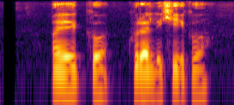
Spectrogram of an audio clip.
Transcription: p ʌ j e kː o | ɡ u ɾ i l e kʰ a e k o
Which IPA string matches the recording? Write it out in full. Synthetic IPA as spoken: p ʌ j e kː o | k u ɾ a l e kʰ i e k o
